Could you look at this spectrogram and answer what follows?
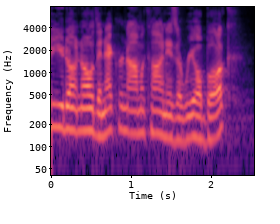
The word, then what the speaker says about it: Necronomicon: the Evil Dead's Necronomicon.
